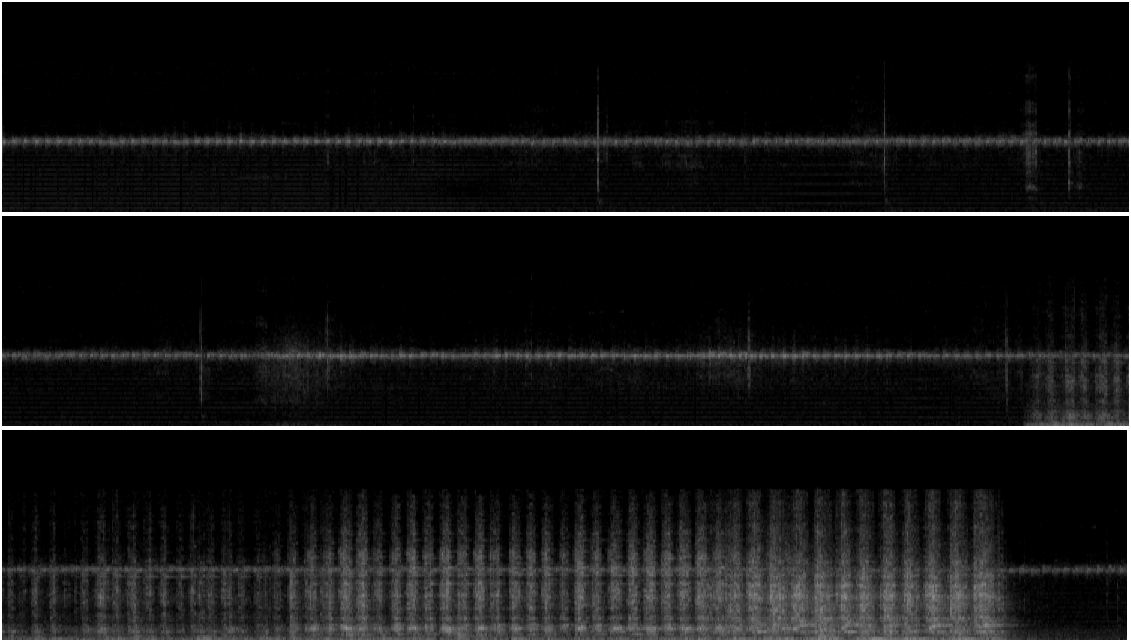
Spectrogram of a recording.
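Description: Steel hammer face being hand-cut with crosshatch grooves: a rapid, loud rasping scrape of a cutting tool on steel that starts about two-thirds of the way in, grows louder and cuts off suddenly near the end. Before it, only a few faint ticks over a steady electrical hum with a high whine.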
